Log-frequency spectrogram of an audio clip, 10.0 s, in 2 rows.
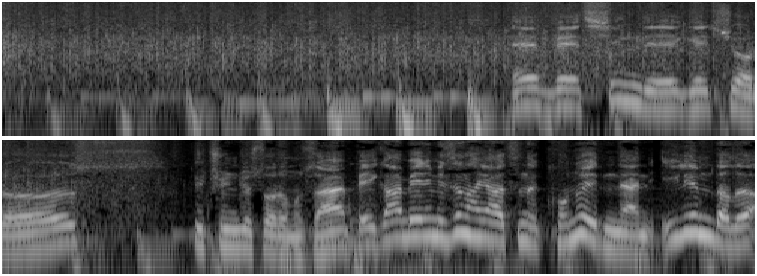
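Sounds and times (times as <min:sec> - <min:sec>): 
applause: 0:00.0 - 0:06.2
speech: 0:03.4 - 0:05.7, 0:06.3 - 0:10.0.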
